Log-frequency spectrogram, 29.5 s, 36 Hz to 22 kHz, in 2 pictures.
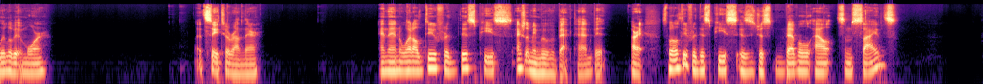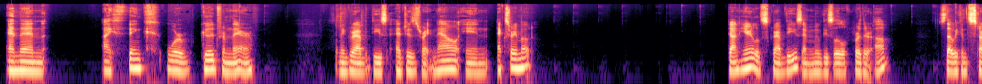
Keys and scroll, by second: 19.6 2.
